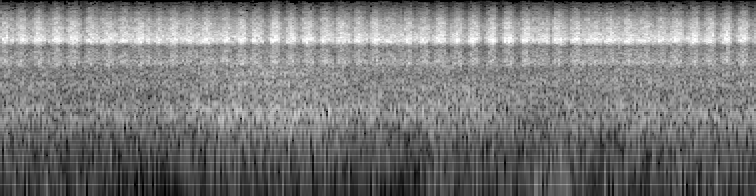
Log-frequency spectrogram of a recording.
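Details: Cicadas singing in the heat on a deserted beach on Lefkada, a Greek island: loud, continuous high buzzing that pulses steadily, with a soft wash of sea surf beneath.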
